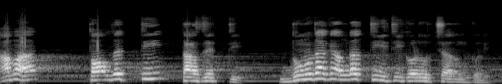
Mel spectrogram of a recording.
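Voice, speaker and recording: Male teacher, high voice, patient repeating drills, soft music under the voice. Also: sing-song. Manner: explains slowly, repeats letter sounds for drill. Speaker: Quran recitation teacher. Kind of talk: spoken tutorial.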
